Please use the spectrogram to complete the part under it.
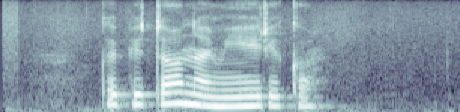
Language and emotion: Russian, sad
